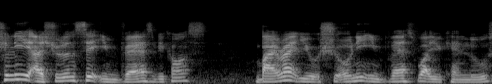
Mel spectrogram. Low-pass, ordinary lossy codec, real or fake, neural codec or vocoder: none; none; real; none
